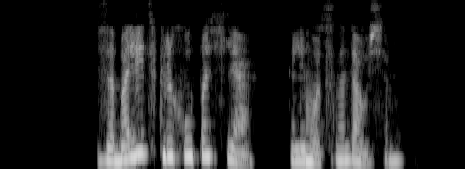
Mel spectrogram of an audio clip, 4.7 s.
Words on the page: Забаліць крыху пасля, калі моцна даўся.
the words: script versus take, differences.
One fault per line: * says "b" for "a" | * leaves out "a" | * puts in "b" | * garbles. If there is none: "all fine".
all fine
